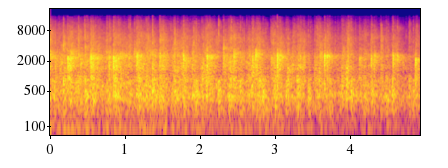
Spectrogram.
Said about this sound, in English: Church, can we just take a moment and thank God for what he's done in people's lives tonight? Just take a moment to clap for the Lord.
